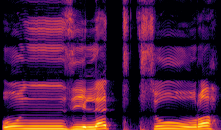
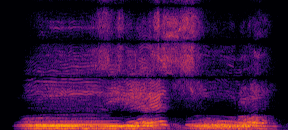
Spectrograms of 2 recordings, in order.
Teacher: tak ditenggelamkan dalam Sin tak diidghamkan sini tidak boleh baca Idam Imam kita baca secara izhar maksudnya ta kena jelas bunyi Matinya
